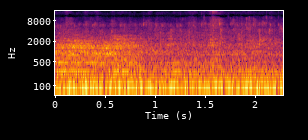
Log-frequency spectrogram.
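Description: Near silence: kitchen room tone with a faint steady low hum.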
